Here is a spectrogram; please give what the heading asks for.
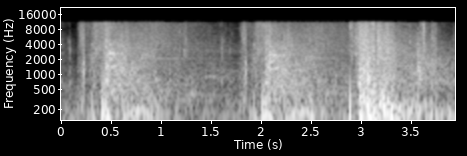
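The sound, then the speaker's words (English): Shotgun blasts from a video game: three loud, booming shots spaced about a second apart, each with a sharp crack and a rumbling tail. “shotgun works.”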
